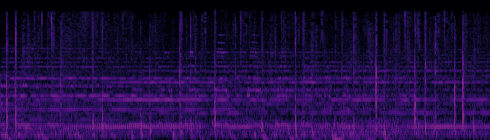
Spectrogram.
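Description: Horse hooves gallop in a quick, steady rhythm of clip-clop beats, fairly loud, over a constant background hum with no talking.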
